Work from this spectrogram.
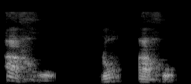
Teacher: se clasificada como grave o llana cierto es la que tiene la sílaba tónica es decir la sílaba donde se da el golpe más fuerte de voz en la penúltima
